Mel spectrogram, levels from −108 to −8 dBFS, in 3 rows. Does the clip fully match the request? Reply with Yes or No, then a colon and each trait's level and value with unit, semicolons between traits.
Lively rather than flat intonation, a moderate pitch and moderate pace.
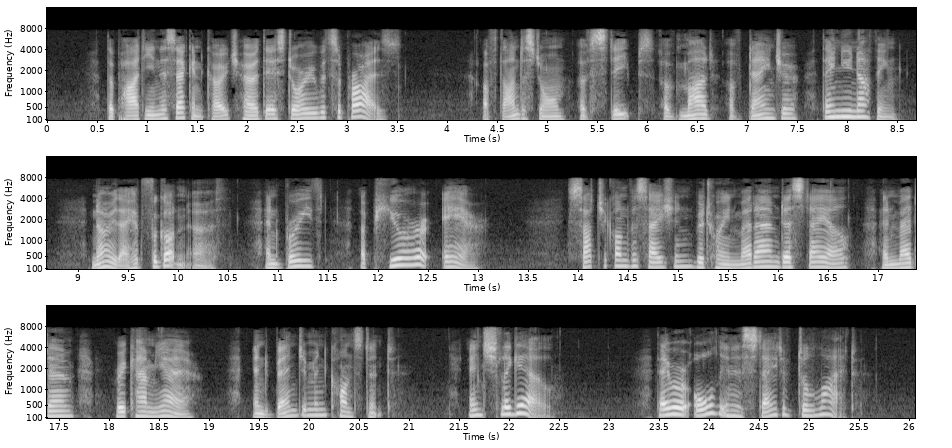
No: wide, 6.4 semitones; medium, 150 Hz; slow, 130 wpm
